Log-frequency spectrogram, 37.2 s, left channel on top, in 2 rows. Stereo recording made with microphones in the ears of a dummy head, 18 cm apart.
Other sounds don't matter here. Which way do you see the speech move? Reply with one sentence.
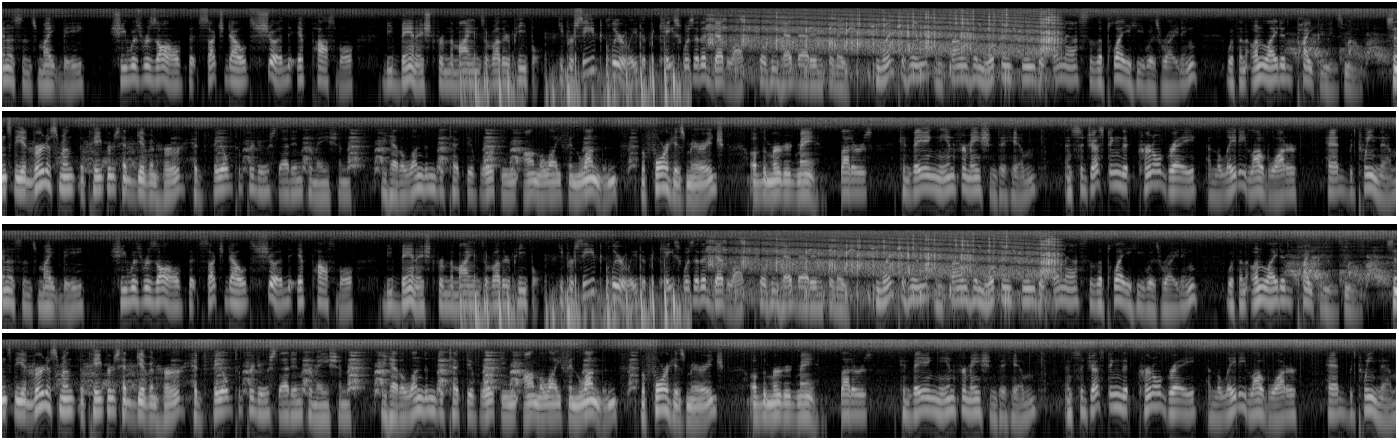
In this clip you hear the speech go right and come back.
